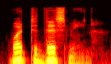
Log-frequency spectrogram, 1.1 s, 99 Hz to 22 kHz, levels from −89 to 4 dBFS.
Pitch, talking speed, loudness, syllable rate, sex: 105 Hz, 215 wpm, -17 LUFS, 6.3 syllables/s, male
